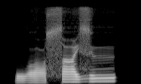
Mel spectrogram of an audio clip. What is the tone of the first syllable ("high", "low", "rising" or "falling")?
low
